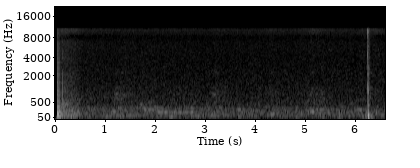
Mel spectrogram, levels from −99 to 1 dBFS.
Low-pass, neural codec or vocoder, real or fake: 10.8 kHz; none; real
